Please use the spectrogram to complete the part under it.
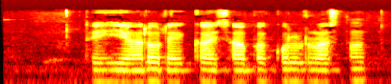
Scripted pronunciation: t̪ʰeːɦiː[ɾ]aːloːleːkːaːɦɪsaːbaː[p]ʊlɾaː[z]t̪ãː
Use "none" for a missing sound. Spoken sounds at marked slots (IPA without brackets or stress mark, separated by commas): none, k, s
